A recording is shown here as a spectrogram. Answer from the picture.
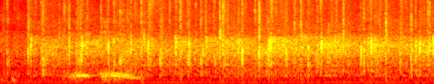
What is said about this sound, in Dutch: Mag ik een applaus voor Vincent Karremans.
